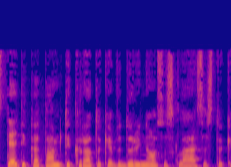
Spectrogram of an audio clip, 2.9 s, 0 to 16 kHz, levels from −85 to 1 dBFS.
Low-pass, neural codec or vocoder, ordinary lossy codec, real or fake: 14.4 kHz; autoencoder, 48 kHz, 128 numbers a frame, DAC-VAE, trained on Japanese speech; MP3, 48 kbps; fake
